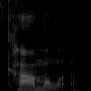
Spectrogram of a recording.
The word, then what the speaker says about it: Kamala: It's Kamala. Okay. Like a comma.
